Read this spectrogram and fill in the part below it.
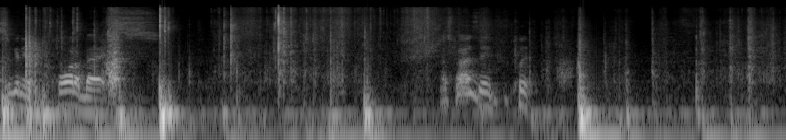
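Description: Plastic wrapping crinkles as a box is handled.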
